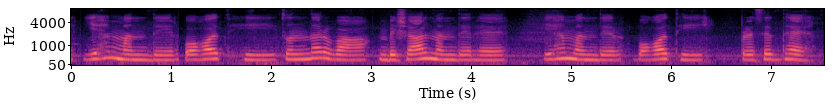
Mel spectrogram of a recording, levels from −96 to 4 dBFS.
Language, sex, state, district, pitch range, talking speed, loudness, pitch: Hindi, female, Chhattisgarh, Bastar, 220-245 Hz, 120 wpm, -32 LUFS, 230 Hz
